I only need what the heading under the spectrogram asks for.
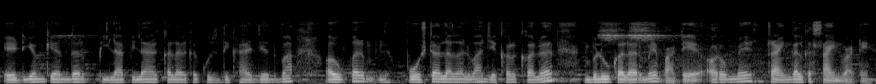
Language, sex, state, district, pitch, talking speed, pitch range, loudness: Bhojpuri, male, Uttar Pradesh, Varanasi, 115 Hz, 185 wpm, 110-125 Hz, -27 LUFS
